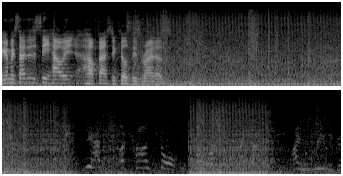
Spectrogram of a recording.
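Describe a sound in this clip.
Rapid gunfire rattles from a video game.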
